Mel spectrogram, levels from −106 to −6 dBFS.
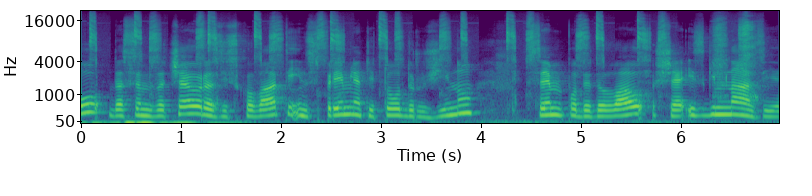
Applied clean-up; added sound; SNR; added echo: none; Writing; 14 dB; none.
